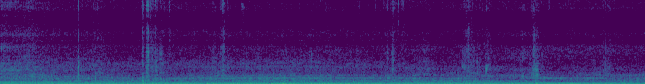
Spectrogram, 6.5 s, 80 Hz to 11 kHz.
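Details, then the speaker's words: BMW with 2.5-liter inline six, newly bought daily driver: low, steady idle hum with an even rhythm and no knocks or misses; idling smoothly and healthy. "Like the speed and stuff is pretty, like once I put the gas, it was on the ball. But as you can hear, it sounds mint."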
